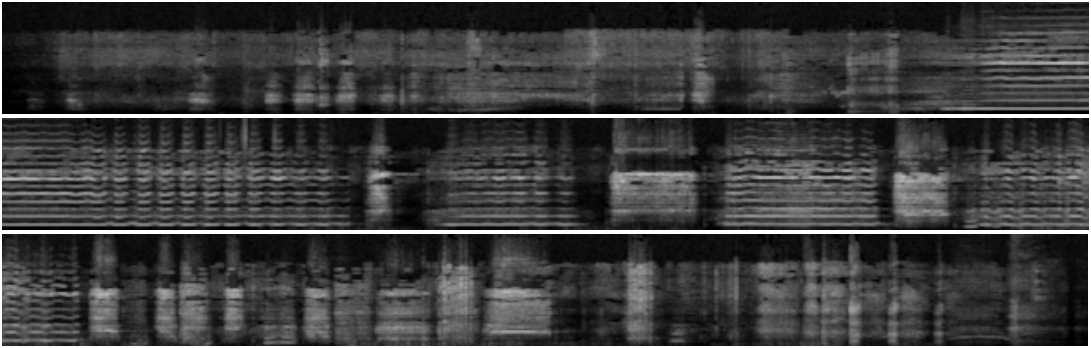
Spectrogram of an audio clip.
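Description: animal, donkey braying

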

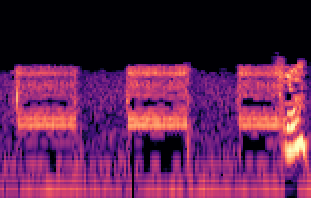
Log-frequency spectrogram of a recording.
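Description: signal or alarm, telephone busy signal

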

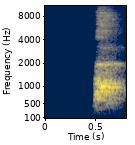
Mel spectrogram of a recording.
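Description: animal, dogs barking

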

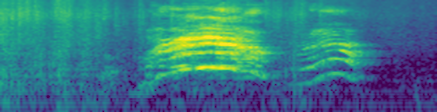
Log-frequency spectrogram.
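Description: animal, cat meowing and yowling

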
